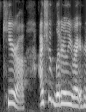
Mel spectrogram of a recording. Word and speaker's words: Kyra: cinco so danny and i said kair again it's kira i should literally write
